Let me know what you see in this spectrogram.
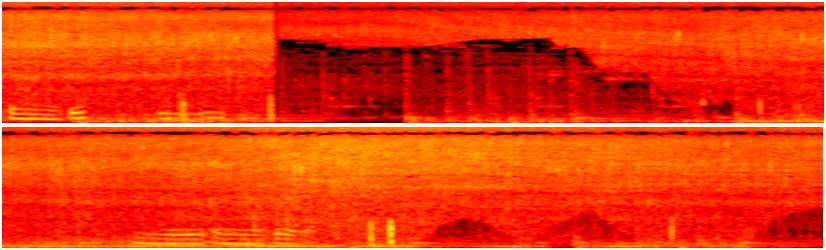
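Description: Seasoned chicken pieces frying in hot oil in a frying pan: a steady sizzle and bubbling while the pieces are turned. The sizzle drops a little about two seconds in, then slowly swells again.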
